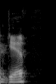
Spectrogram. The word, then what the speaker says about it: gif: is called a gif you pronounce the gene not like a j it's a g pronounce it like a g don't ask me why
